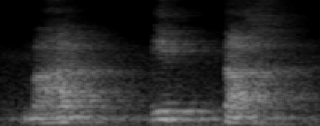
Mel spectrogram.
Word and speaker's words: 맛있다: 바로 맛있다. 자, 이 단어는 맛있다가 맞을까, 맛있다가 맞을까? 일단 맛있다라고 봐요. 보통은 그렇게 많이 발음하잖아, 그렇지?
